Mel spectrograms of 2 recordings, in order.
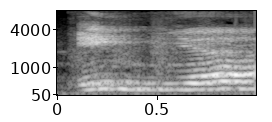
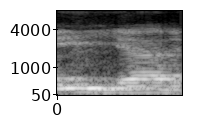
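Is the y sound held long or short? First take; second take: long; short. First: The y sound is pressed and held long. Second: The y sound is light and short. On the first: The speaker calls it right. "huruf bertasdid itu harus ditekan dulu" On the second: The speaker calls it wrong. "jangan iya"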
